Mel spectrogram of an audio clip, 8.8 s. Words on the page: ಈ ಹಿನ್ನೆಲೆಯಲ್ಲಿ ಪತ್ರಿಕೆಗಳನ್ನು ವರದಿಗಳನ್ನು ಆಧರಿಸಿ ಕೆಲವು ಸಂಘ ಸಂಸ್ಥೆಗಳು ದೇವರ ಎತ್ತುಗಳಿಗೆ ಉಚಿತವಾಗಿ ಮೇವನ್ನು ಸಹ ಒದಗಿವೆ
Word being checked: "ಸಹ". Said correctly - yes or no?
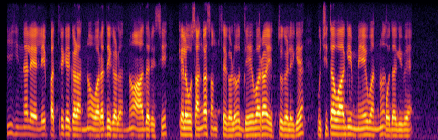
no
